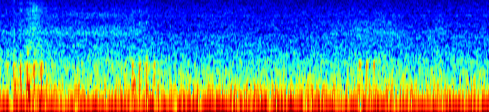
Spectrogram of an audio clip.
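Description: Domestic cat purring softly close to the microphone, a faint steady low rumble.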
